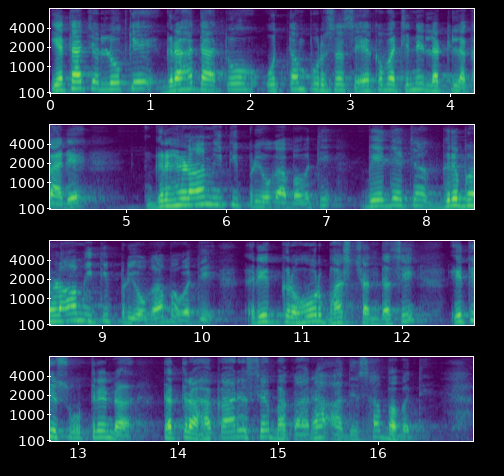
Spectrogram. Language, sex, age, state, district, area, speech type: Sanskrit, male, 45-60, Bihar, Darbhanga, urban, spontaneous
